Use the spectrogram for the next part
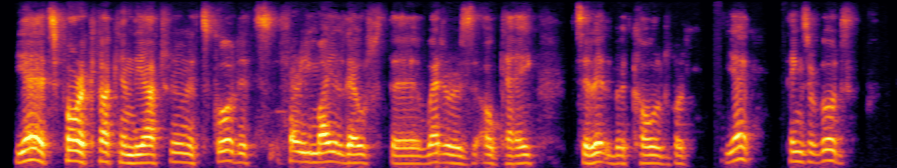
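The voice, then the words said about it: Irish accent. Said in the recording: “The Irish accent and the American accent is very different”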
